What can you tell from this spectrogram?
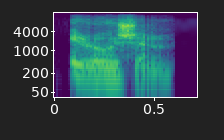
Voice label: "erosion", Indian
